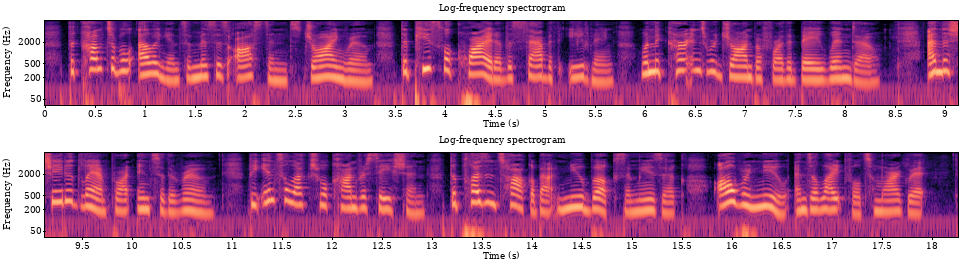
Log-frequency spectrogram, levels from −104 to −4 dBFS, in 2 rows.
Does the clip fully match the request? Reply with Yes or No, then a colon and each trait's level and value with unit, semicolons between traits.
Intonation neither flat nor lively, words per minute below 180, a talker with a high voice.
No: wide, 6.7 semitones; average, 165 wpm; high, 210 Hz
